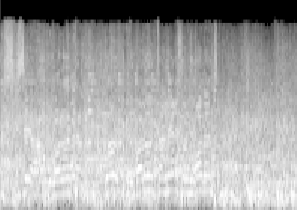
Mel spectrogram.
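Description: A stadium crowd cheers and shouts.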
